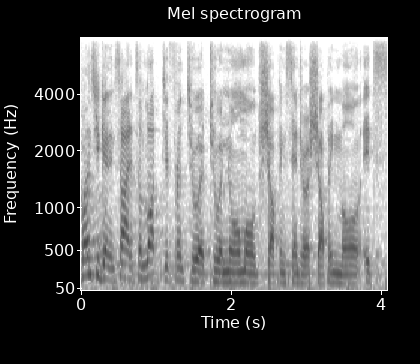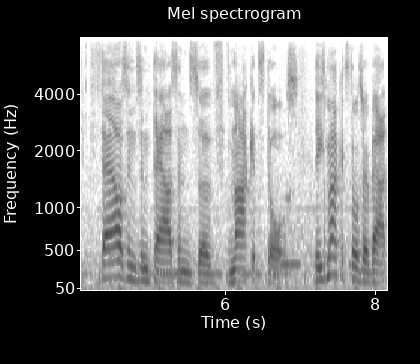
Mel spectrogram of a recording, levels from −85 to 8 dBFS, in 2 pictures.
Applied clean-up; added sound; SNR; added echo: none; none; none; none.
